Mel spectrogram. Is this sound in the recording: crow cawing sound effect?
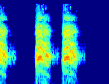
yes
